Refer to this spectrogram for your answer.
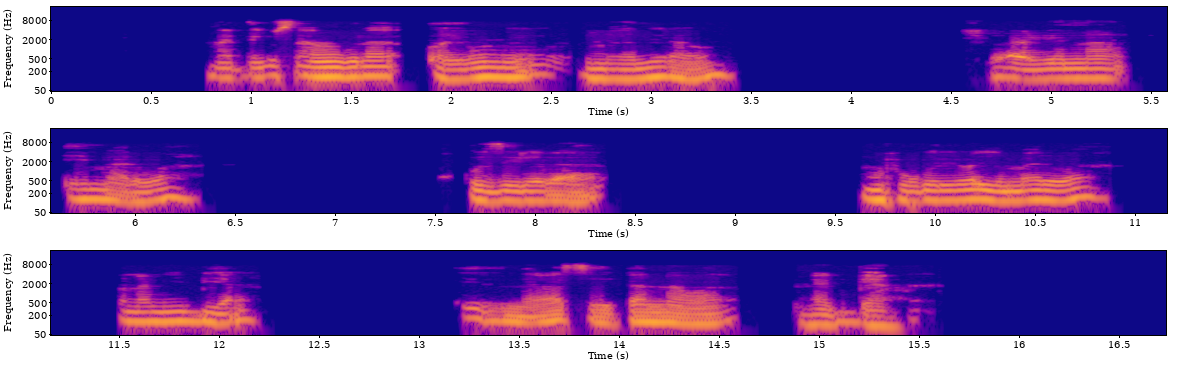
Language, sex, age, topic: Oshiwambo, male, 36-49, finance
